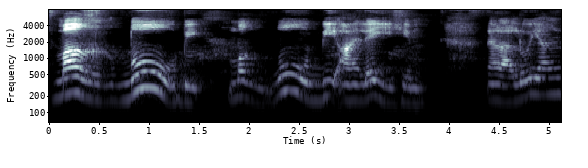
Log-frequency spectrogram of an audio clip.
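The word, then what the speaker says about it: مغضوب: Bacanya maghdubi, jangan magdubi. Nah, ya, ada 2 kesalahan biasanya. Orang membacanya seperti huruf G, itu kurang tepat. Maka bacanya dari tenggorokan bagian atas, maghdubi, maghdubi alaihim.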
